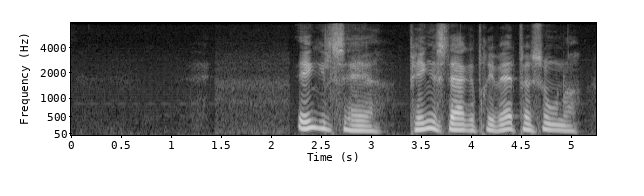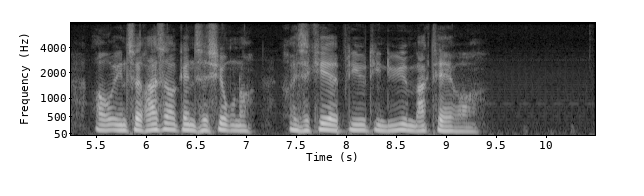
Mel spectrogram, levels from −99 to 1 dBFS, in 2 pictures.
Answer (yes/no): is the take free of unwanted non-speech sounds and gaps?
yes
